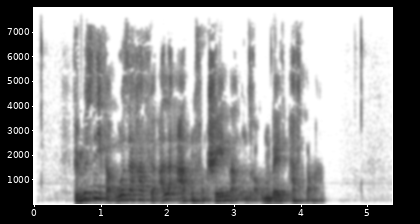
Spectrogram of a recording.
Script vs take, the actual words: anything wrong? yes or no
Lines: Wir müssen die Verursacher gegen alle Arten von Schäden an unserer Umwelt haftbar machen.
yes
